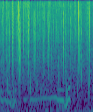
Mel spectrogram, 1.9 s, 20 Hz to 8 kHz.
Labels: {"label": "biophony, cascading saw", "recorder": "SoundTrap 600 or HydroMoth"}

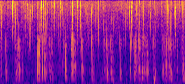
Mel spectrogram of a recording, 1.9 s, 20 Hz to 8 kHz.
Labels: {"label": "biophony, sea urchins (Echinidae)", "recorder": "SoundTrap 600 or HydroMoth"}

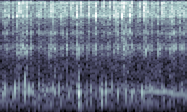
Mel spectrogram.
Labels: {"label": "biophony, cascading saw", "recorder": "HydroMoth"}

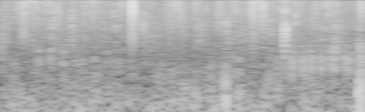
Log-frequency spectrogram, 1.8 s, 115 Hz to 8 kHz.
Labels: {"label": "biophony", "recorder": "SoundTrap 300"}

